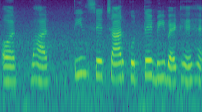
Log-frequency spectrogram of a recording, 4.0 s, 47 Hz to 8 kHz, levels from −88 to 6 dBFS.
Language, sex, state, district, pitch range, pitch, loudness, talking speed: Hindi, female, Madhya Pradesh, Dhar, 195-245 Hz, 215 Hz, -15 LUFS, 135 wpm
